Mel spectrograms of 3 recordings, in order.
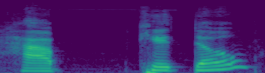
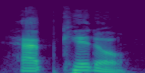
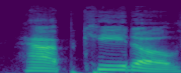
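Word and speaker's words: Hapkido: Hop kiddo. Hap kiddo. Hop kido. Hap kiddo.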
